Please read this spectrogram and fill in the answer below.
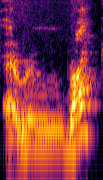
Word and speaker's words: Ehrenreich: I loved the acting by Alden Ehrenreich. Is that how Aaron you Reich, pronounce yeah, it?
